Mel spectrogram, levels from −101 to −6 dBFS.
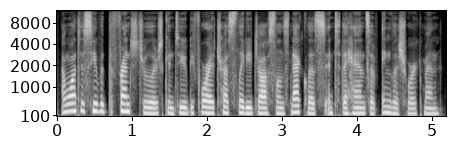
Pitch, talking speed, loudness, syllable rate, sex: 185 Hz, 255 wpm, -18 LUFS, 6.8 syllables/s, female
